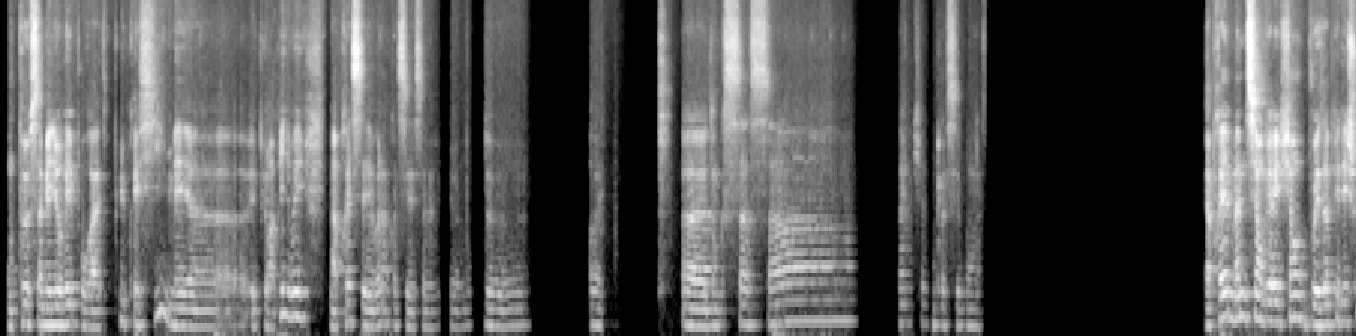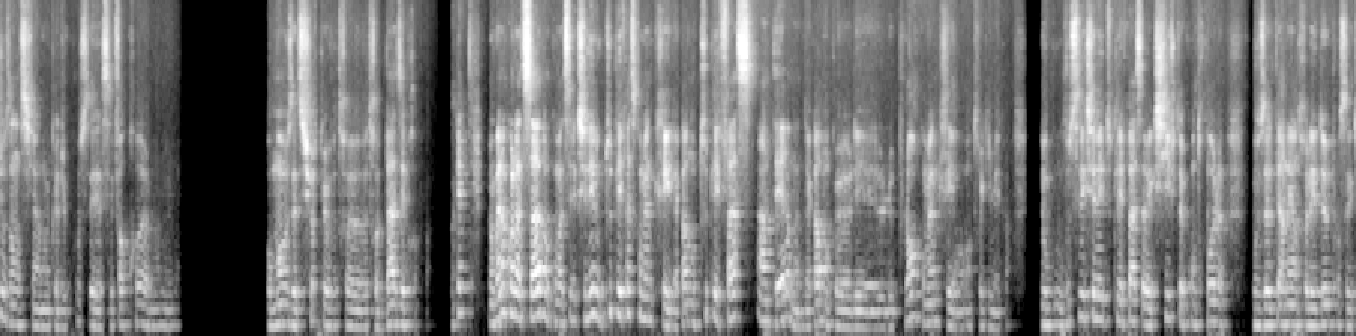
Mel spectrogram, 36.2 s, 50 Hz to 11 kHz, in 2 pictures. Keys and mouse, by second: 0.0 middle drag, 0.6 shift+middle drag, 1.1 middle drag, 1.9-2.2 shift+middle drag, 2.4 middle drag, 3.0 shift+middle drag, 3.8 shift+middle drag, 4.3-4.6 middle drag, 4.9 shift+middle drag, 5.2-10.2 middle drag, 10.5-10.8 shift+middle drag, 11.1 middle click, 11.7 shift+middle drag, 13.0 middle click, 13.5-13.9 shift+middle drag, 14.1 middle drag, 14.7-15.1 middle drag, 15.3 shift+middle drag, 15.7-16.1 middle drag, 16.3 shift+middle drag, 16.7-17.1 middle drag, 17.9-18.4 shift+middle drag, 18.6-19.0 middle drag, 19.3 shift+middle drag, 19.8-22.1 middle drag, 22.6 shift+middle drag, 24.8 click, 25.6 shift+middle drag, 25.9 middle drag, 26.9 shift+middle drag, 29.1 shift+middle click, 30.2 right click, 30.7 shift+right click, 31.8 shift+right click, 32.6 ctrl+right click, 33.9 shift+right click, 34.7 ctrl+right click, 36.0 shift+right click.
